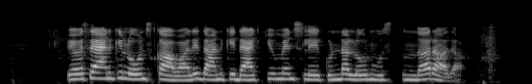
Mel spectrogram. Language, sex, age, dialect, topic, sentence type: Telugu, male, 18-24, Telangana, banking, question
